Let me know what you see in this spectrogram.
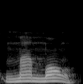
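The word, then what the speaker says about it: maman: Es una A velar A, que pronunciamos con la nariz evidentemente. Y estas son las grafías a las que se corresponde. EN, EM, AN, AM. No es mamán, sino es mamón, mamón, o ambulance, ambulance.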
